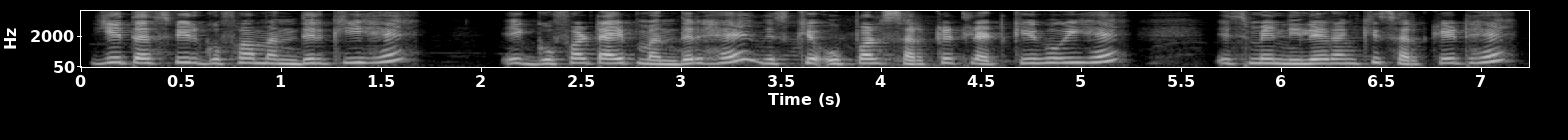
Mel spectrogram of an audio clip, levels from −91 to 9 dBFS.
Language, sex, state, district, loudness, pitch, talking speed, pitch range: Hindi, female, Chhattisgarh, Sukma, -22 LUFS, 230 Hz, 190 wpm, 215-255 Hz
